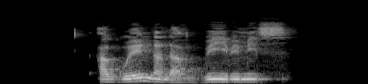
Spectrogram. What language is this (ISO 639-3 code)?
bas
